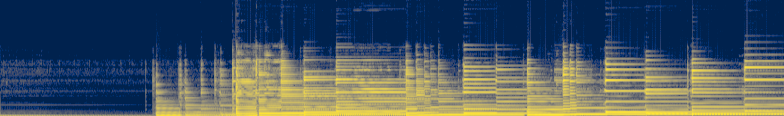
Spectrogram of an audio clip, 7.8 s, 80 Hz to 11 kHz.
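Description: Electric guitar played through a PC-2A photo-optical tube compressor pedal: a low chord rings out and fades, then about a second and a half in a quick run of picked notes starts and carries on as a melodic line with notes ringing over each other.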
